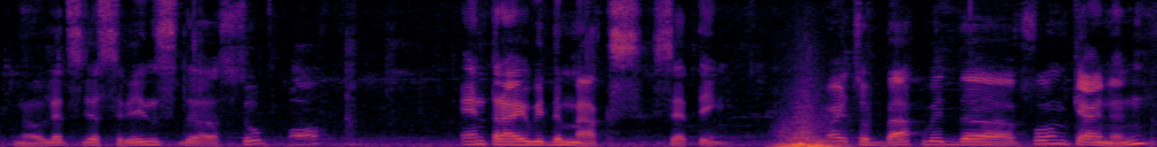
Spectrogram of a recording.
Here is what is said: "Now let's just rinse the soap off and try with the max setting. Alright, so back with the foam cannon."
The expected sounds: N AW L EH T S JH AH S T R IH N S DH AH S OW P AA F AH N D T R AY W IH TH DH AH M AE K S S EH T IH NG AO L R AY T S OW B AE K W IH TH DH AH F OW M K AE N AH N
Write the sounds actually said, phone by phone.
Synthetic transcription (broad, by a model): N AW L EH T S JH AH S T R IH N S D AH S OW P AA F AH N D T R AY W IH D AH M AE K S S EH T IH NG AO R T S OW B AE K W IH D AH F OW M K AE N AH N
